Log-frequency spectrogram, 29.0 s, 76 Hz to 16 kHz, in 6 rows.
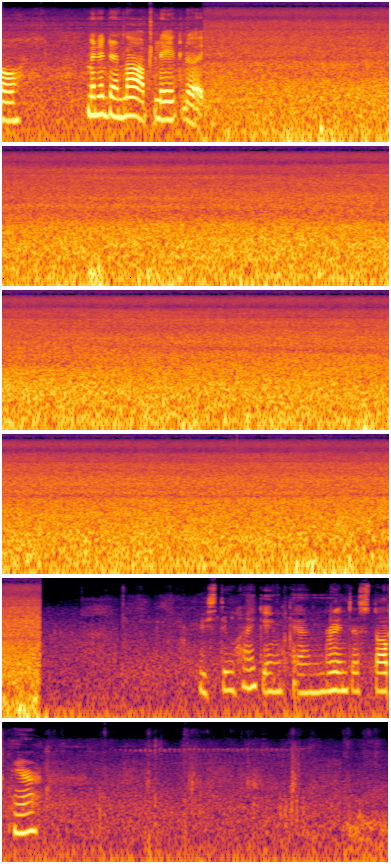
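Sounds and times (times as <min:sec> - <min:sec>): wind buffeting microphone: 0:02.5 - 0:20.7.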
